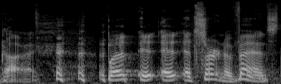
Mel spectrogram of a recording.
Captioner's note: laughing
